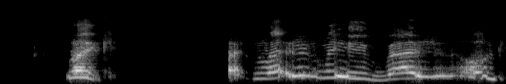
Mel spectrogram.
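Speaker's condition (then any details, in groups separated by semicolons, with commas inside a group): Cerebral palsy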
